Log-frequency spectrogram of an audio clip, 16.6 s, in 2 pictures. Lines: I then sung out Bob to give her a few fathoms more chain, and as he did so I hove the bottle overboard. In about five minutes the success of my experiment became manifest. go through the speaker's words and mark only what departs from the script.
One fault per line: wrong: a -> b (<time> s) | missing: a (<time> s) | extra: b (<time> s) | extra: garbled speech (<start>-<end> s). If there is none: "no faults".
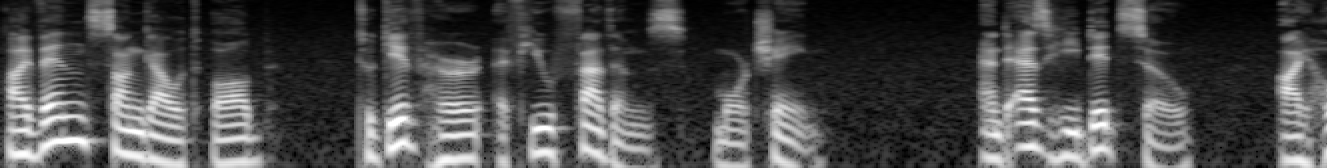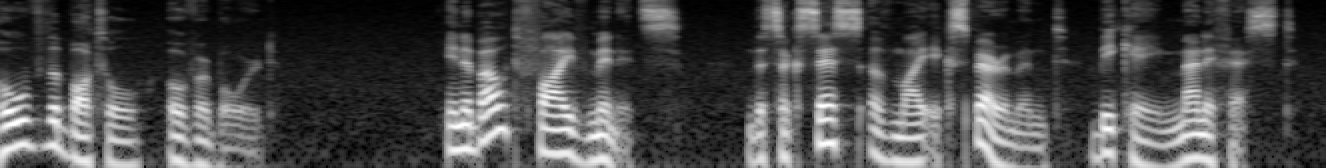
no faults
